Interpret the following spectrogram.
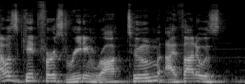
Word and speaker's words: Rock Tomb: Hey, Zona said, "When I was a kid first reading Rock tomb, I thought it was I thought Tom rhymes with bomb."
